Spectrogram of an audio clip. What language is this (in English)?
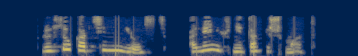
Belarusian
